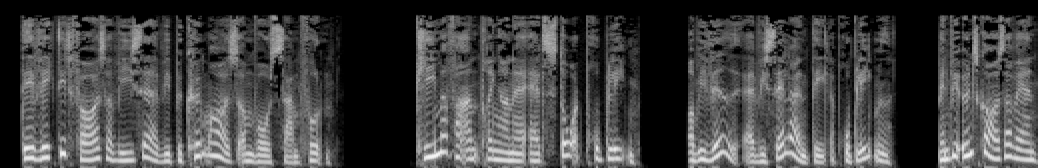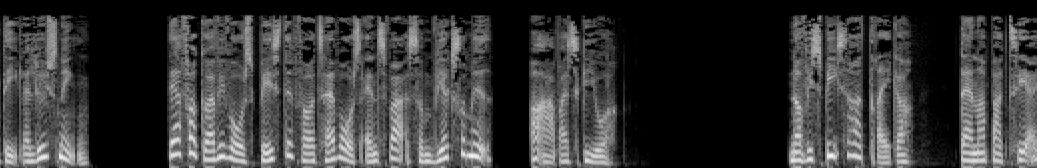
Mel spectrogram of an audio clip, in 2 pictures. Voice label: Danish F Commercial; voice over

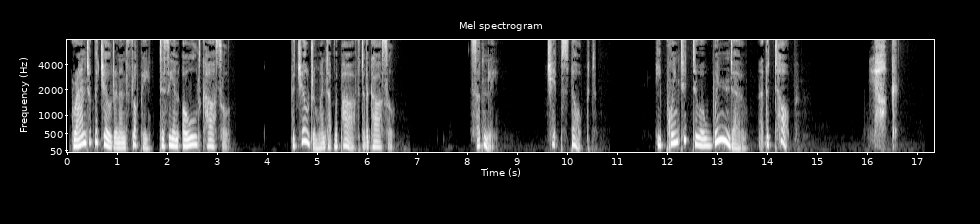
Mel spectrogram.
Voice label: English, F, Character

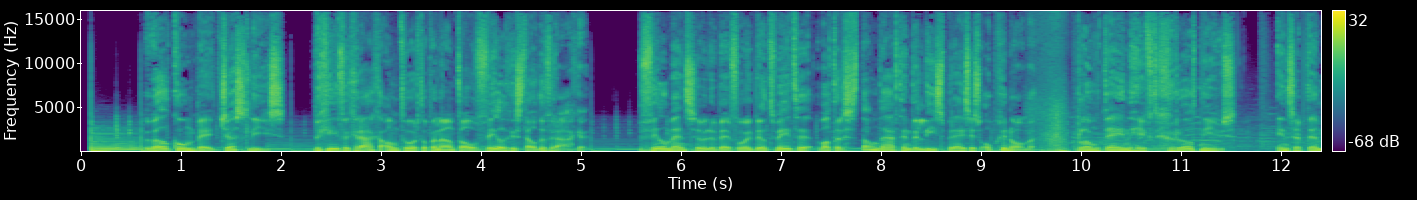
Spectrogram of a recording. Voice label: Flemish M Corporate; voice over

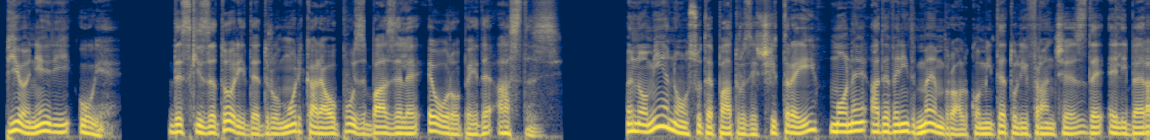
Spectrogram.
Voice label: Romanian M Elearning

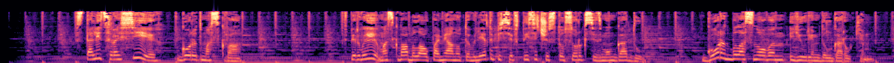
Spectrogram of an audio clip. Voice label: Russian F Showreel

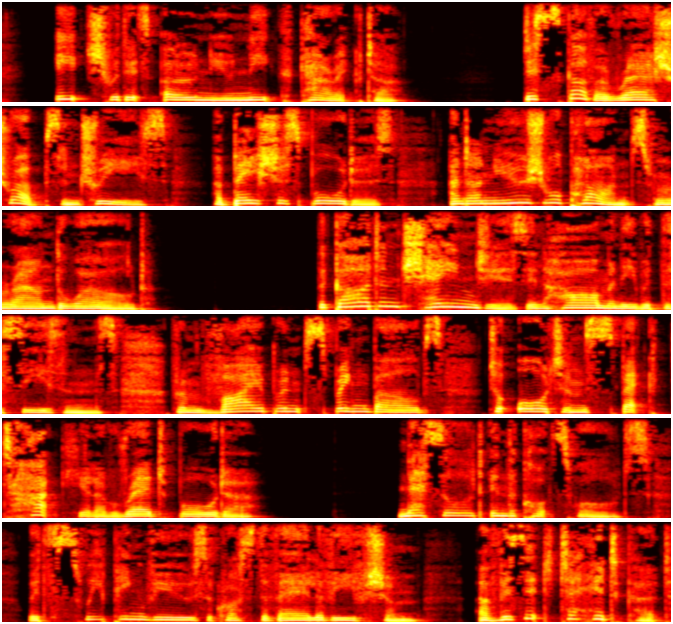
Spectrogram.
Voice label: English, F, Commercial; advertising voice over

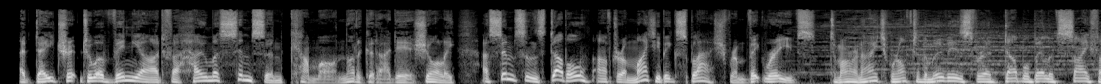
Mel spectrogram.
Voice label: English UK M continuity

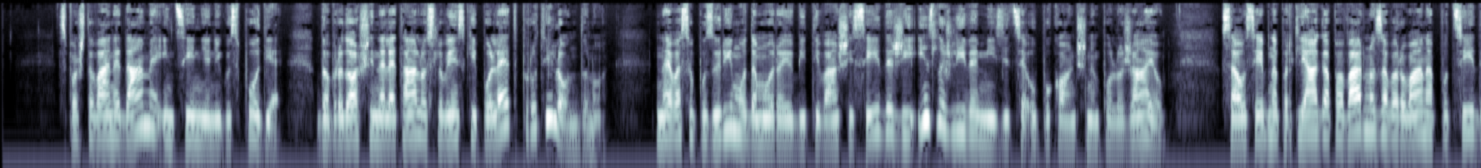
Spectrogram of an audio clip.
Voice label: Slovenian F Airlines

